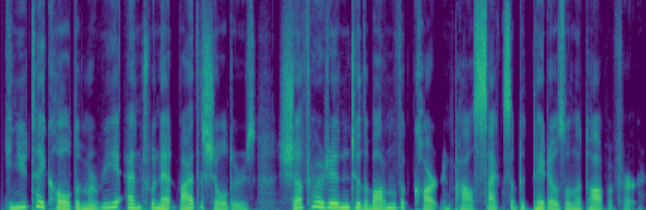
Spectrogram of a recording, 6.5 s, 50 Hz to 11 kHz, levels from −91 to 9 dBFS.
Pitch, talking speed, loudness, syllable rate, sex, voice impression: 180 Hz, 260 wpm, -18 LUFS, 6.2 syllables/s, female, very feminine, middle-aged, slightly thin, tensed, powerful, slightly dark, soft, slightly muffled, fluent, slightly cool, intellectual, slightly refreshing, very sincere, calm, slightly friendly, slightly reassuring, very unique, slightly elegant, slightly wild, slightly sweet, slightly lively, kind, slightly modest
